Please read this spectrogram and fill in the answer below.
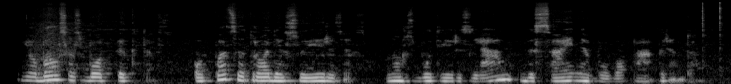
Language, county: Lithuanian, Šiauliai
